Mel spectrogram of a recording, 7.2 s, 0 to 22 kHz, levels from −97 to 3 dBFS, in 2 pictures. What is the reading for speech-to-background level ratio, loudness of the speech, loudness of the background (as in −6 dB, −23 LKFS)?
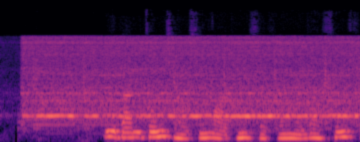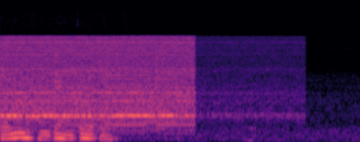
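−0.5 dB, −34.0 LKFS, −33.5 LKFS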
